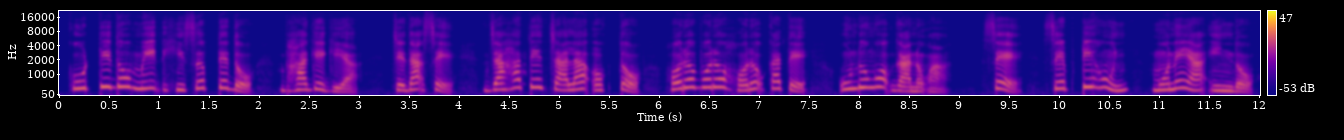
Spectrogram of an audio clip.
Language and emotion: Santali, neutral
